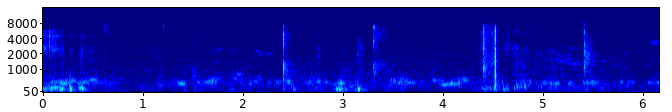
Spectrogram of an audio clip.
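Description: A handful of faint, sharp clicks at irregular intervals over a quiet background, two of them in quick succession about four and a half seconds in.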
